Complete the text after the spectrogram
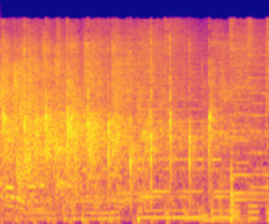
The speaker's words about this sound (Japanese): どうぞ皆様大きな拍手でお送りください。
